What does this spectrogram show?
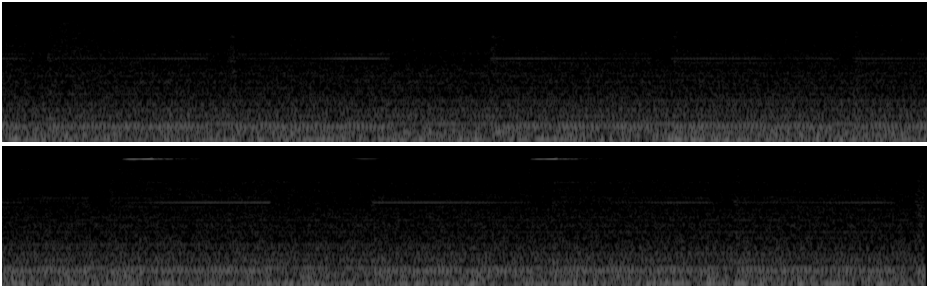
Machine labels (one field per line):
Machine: slide rail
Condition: normal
